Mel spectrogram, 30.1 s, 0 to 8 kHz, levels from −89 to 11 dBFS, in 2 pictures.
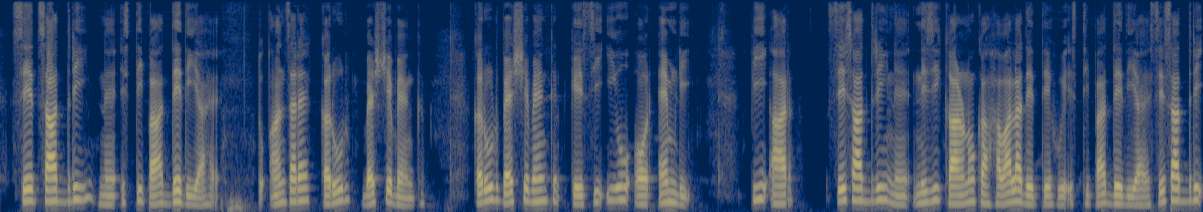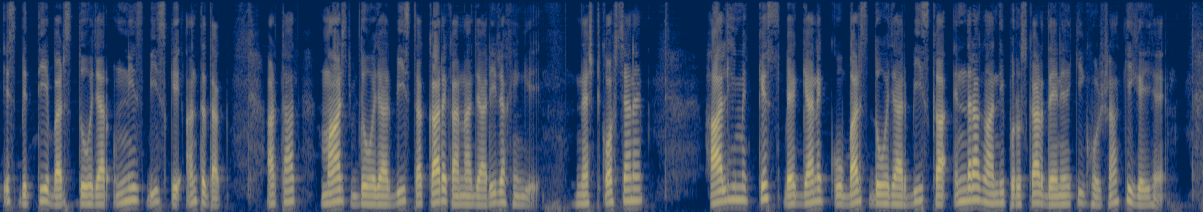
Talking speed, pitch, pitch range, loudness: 140 wpm, 135 Hz, 120-160 Hz, -22 LUFS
